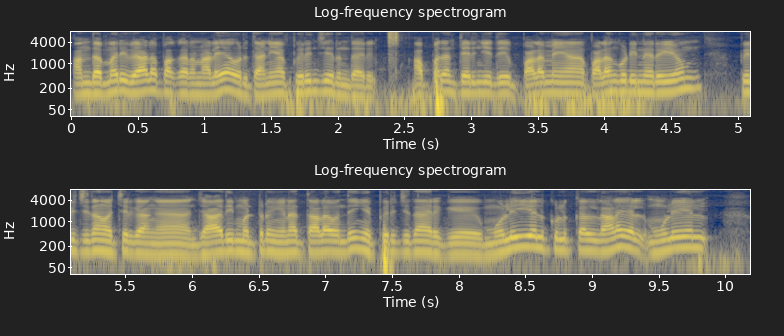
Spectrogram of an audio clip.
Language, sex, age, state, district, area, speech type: Tamil, male, 18-30, Tamil Nadu, Nagapattinam, rural, spontaneous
